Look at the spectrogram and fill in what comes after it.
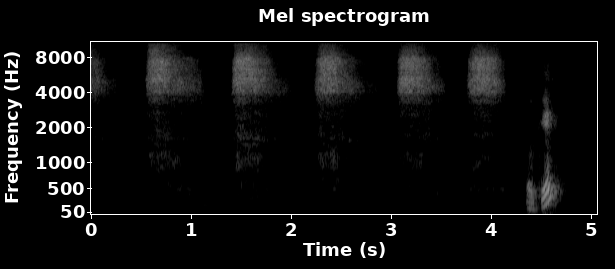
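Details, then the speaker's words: Vocal imitation by a lecturer of a mitral regurgitation pansystolic murmur at the apex radiating to the axilla: repeated long, even hissing whooshes filling each beat. "Okay. So pancystolic murmur apex radiating to the axilla. Okay. may radiate to the left lower sternal edge but that is only if the posterior material is in usually it's anterior leaflet moves to the moves to the axilla otherwise it radiates to the left and it sounds like this"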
